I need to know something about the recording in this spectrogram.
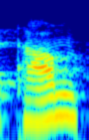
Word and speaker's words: thumb: Same case है थम, थम में MB लिखा हुआ है तो B हो जाएगा साइलेंट।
